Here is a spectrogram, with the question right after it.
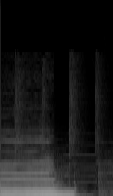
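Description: A violin sounds an open D string in one steady, sustained bowed note that fades out, with only faint room noise afterward and no one talking.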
